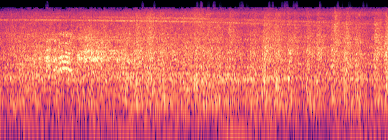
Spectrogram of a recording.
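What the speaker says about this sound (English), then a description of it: "Hello, train." A train passes nearby, a steady, loud rumble with rail clatter and a faint wheel squeal, continuous for several seconds.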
